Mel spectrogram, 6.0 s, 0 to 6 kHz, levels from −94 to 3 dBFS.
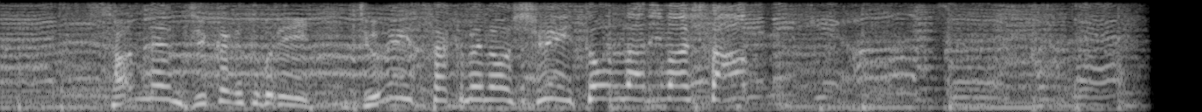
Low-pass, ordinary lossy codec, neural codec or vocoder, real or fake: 5.4 kHz; none; codec, 16 kHz, 16 kbps, FreqCodec, larger model; fake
